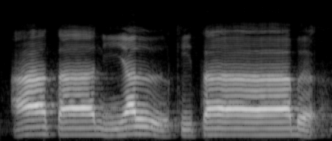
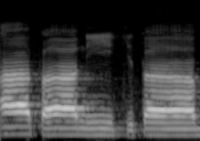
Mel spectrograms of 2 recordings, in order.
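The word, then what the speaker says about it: آتَانِيَ الْكِتَابَ: diharakatin fathah maka dia dibacanya ataniyal kitab ya Jangan sampai keliru membacanya atani kitab Oh iya berarti ya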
